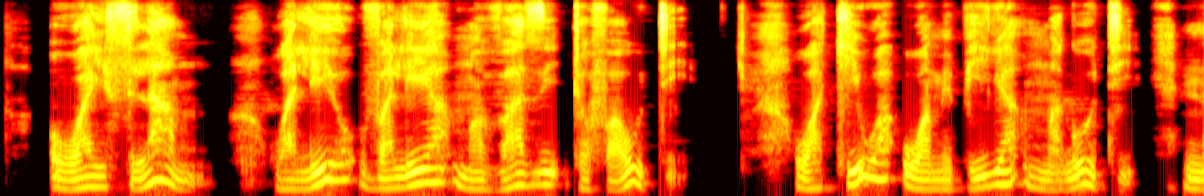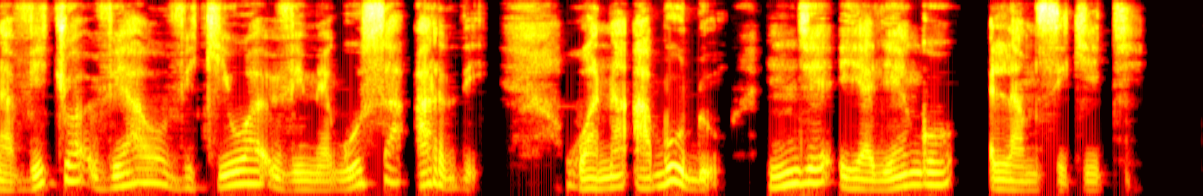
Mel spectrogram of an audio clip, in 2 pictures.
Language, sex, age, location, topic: Swahili, female, 18-24, Mombasa, government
